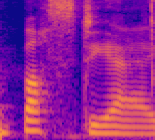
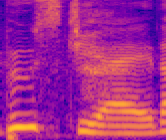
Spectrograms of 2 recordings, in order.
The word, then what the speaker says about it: bustier: Well, she went out, got, good God, a woman of 50 wearing a bustier. – How is she even still alive? – and there was this whole kind of bustier. That's how you're supposed to pronounce it.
